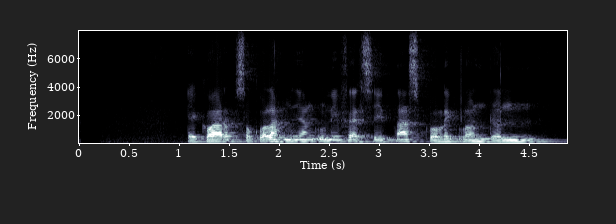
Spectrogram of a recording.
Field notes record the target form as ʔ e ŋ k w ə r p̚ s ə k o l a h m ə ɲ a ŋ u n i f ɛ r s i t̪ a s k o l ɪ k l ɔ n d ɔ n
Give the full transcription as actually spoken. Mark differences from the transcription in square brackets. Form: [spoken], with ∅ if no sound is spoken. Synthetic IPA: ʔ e [∅] k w [a] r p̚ s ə k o l a h m ə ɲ a ŋ u n i f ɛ r s i t̪ a s k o l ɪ k l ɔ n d ɔ n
